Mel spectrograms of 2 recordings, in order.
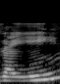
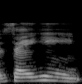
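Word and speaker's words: זַיִן: Z Zorro's sword and it's pronounced zayeen because the eye is pronounced like an e it can be spelled with a Y also zeying both are correct this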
